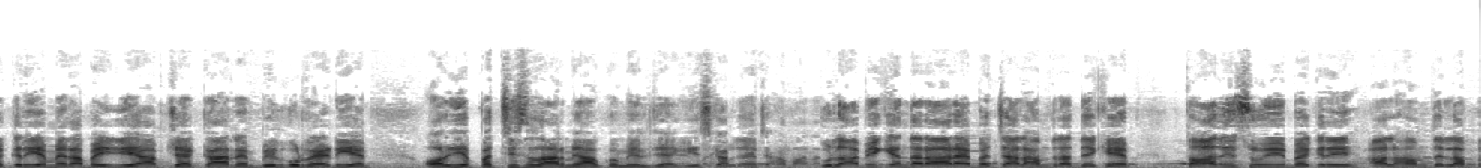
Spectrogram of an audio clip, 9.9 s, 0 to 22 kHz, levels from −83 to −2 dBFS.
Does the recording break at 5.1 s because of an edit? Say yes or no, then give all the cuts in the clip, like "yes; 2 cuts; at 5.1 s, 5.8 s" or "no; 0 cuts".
yes; 1 cut; at 5.1 s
